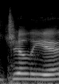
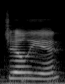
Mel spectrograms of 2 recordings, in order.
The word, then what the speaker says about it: Jillian: It's 3 syllables. You can pull it off. Let's just stick with my name, Jillian. It's not that hard. Rhymes with million, billion, trillion.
